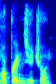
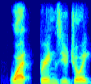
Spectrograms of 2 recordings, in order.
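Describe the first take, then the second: First: "What brings you joy?" asked much softer and lower, "what" leading with a falling end; soft quoted question. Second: Said in the usual way. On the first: Shown as a demonstration. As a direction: ask it gently, almost to yourself. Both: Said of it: "It starts with the question".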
